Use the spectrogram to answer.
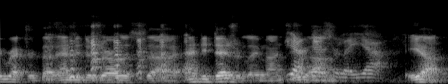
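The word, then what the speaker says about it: Desjarlais: He was always Deserlet, which made sense, and Right. that is the correct pronunciation.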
